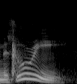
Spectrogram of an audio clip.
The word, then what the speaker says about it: Missouri: The next one, Missouri.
